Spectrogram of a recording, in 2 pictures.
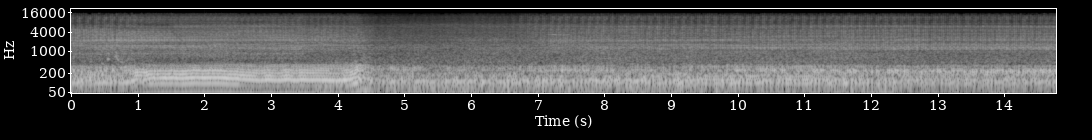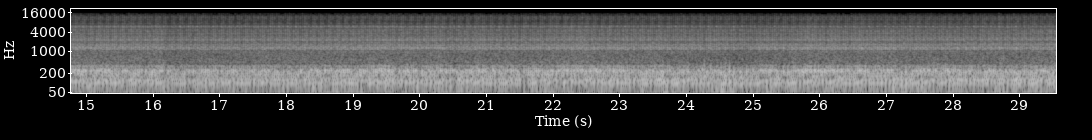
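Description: Kawasaki GPz1100's air-cooled inline-four running through a Kerker four-into-one exhaust: the revs rise and fall once in the first few seconds, then it settles to a steady idle.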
